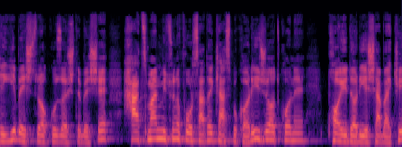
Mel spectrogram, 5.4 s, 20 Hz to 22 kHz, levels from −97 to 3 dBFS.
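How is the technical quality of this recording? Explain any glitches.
Nothing stood out as a technical problem on listening to this speech recording.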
